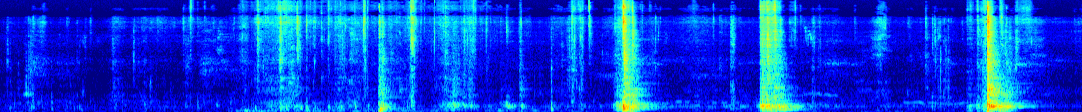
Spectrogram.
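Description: A shovel scraping and knocking against a tipped-up metal wheelbarrow tray as its load is emptied onto a pile: scraping starts about three seconds in, then four loud hollow clanks a couple of seconds apart.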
